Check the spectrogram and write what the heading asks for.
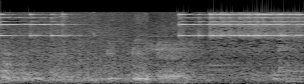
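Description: A high-pitched bell ringing twice: a short ring of about half a second at the start, then a longer steady ring that starts about a second and a third in.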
